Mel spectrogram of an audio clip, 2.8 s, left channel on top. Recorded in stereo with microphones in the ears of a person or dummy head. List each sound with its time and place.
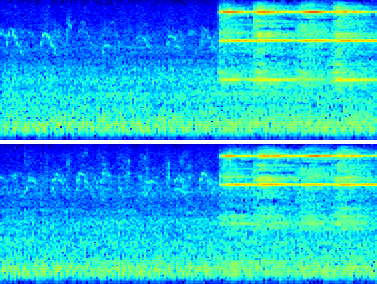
1.6 s a bicycle bell: 35° left (ahead or behind), 3 m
